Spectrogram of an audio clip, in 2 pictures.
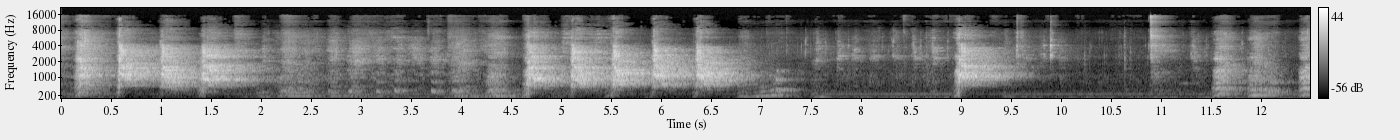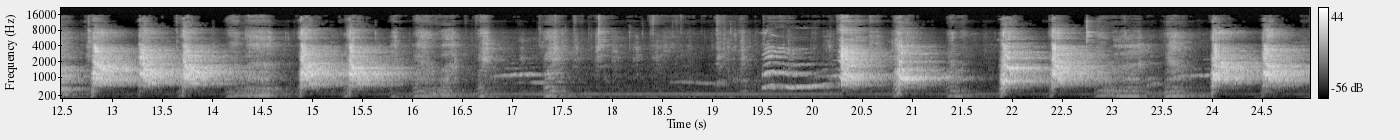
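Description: A dog barking in bursts of several quick barks. About two-thirds of the way through there are a few whining calls that rise and fall.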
